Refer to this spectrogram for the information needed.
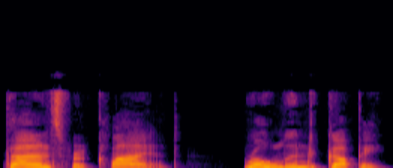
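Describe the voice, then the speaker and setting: A laid-back man with a drawl, as a woman narrator puts him on, teasing and flirtatious as he talks. The voice sits on the low side, recorded very dry and close. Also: takes it slowly, no echo. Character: easygoing flirtatious southern man, teasing landscaper.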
